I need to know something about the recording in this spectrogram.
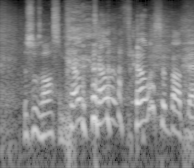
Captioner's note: laughing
